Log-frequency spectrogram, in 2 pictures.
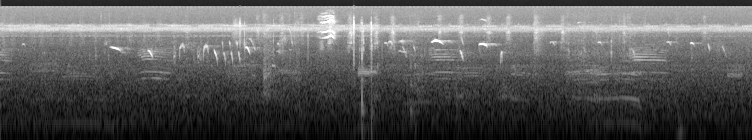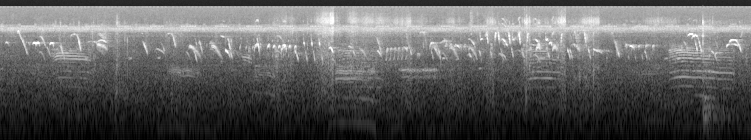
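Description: Songbirds at a feeder calling and chattering in short, quick, pitched notes, some in rapid runs, over a steady high-pitched insect drone.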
